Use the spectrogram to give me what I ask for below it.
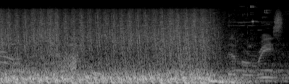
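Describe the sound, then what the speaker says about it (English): Rapid, dense crackling and popping bursts from fireworks set off by Devil Riders in the video game Borderlands 3, Bounty of Blood DLC, loud and continuous before tapering off near the end. "Those Devil Riders are celebrating the Sheriff's death with damn fireworks."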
